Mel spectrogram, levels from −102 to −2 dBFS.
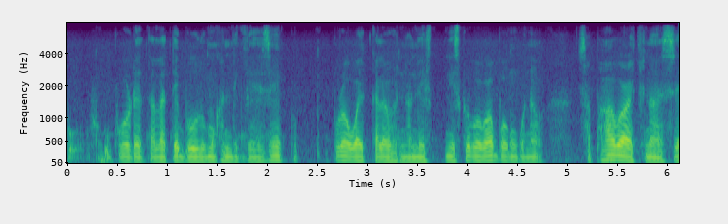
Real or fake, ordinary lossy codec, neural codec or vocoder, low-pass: real; none; none; 7.2 kHz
